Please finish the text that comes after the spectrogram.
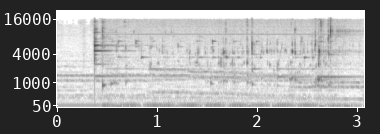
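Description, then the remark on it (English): A martini is poured from a glass carafe into a glass in a bedroom, a steady trickle whose pitch climbs as the glass fills, starting with a light clink. “Here, I'll take off the top and pour you one.”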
